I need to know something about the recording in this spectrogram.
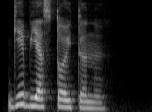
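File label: "гебъяс тойтӧны", Komi, female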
